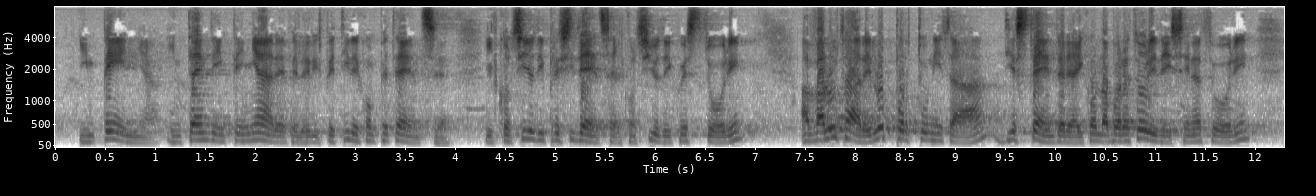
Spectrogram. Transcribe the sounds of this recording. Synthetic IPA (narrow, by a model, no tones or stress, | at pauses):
impeɲːaint̪ɛnd̪eimpeɲːaːɾeperleɾispet̪ːiːvekompet̪ɛnt̪se | ilkonsiʎːod̪ipɾesid̪ɛnt̪saeilkonsiʎːod̪ejkwest̪oːɾi | avːalut̪aːɾelopːort̪unit̪ad̪iest̪ɛnd̪eɾeajkolːaboɾat̪oːɾid̪ejsenat̪oːɾi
